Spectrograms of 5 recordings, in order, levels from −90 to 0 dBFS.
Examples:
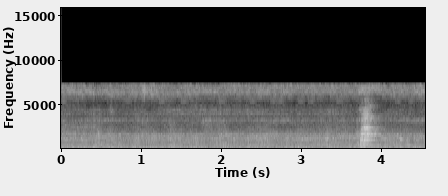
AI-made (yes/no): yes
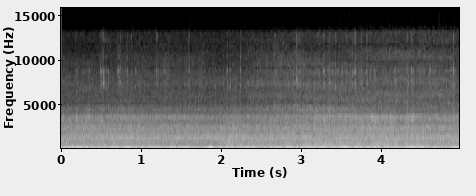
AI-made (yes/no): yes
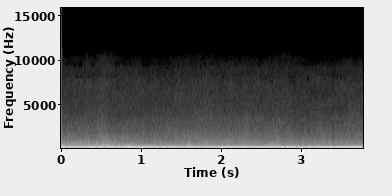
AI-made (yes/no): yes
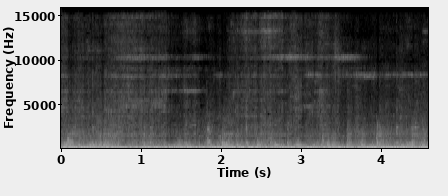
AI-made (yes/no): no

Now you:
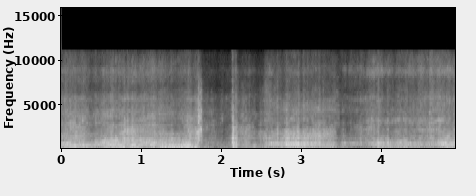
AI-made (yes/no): yes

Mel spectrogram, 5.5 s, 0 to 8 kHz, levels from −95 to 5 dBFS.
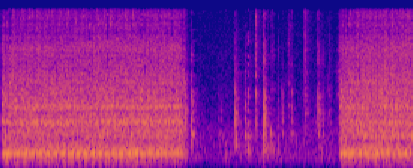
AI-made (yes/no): no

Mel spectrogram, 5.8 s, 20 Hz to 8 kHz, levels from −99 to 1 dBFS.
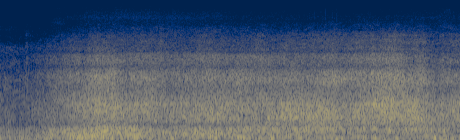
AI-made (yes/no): no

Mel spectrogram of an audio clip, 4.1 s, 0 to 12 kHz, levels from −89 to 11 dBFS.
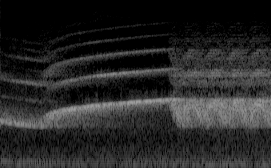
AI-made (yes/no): no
